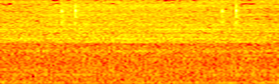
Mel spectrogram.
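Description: Steady low rumbling outdoor background noise with no clear pitch, and a couple of faint ticks.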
